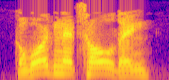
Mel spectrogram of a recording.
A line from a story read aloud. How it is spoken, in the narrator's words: the bullhorn roared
